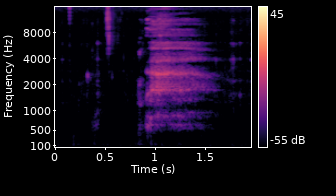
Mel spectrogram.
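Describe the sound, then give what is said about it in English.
An airy slurp of someone sipping sweet tea mixed with generic bourbon, lasting about half a second and preceded by a few faint mouth clicks, with no talking. “what are you sipping on over there? A little sweet tea?”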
